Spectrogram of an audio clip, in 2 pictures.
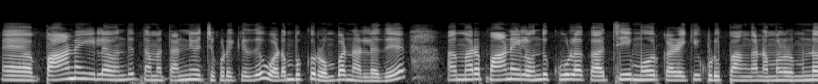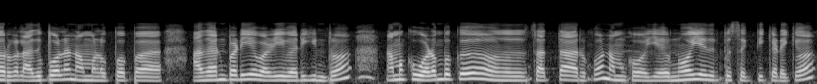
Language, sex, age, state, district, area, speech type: Tamil, female, 45-60, Tamil Nadu, Tiruchirappalli, rural, spontaneous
